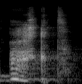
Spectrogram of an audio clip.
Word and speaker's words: acht: Et EN à la fin, qu'on retrouve souvent à la fin des verbes et qui se prononce EN. Le nombre 8 se dit acht.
